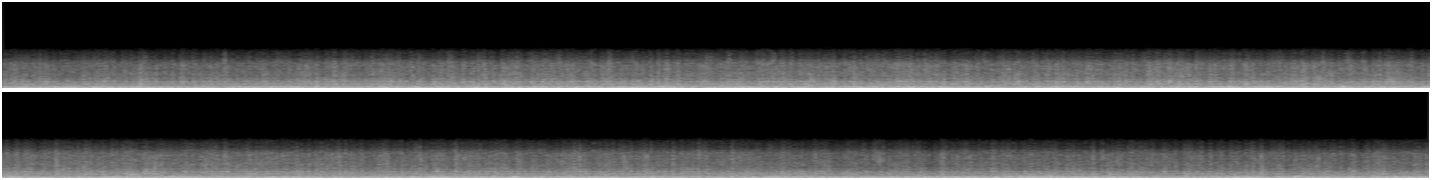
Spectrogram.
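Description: Car engine idling steadily, heard from inside the cabin. There is a brief knock a little before halfway and another about two-thirds of the way through.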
